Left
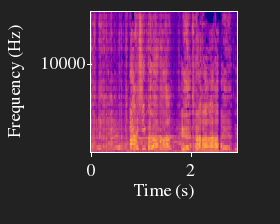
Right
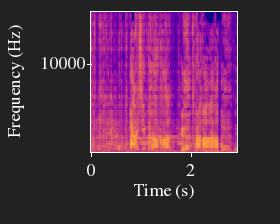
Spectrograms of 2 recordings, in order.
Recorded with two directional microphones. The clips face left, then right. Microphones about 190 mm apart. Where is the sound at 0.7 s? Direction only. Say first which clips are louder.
Left 1 dB; 40° left (ahead or behind).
